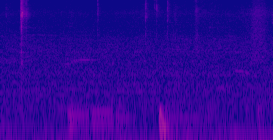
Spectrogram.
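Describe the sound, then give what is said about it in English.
Faint, scattered clicks of someone typing on a computer keyboard: a few irregular keystrokes spread out over a few seconds against a low background hum, with no one speaking. “Reactions to playing still working on my typing skills, y'all. Give me a second.”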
